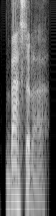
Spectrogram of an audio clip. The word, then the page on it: basilar: British English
